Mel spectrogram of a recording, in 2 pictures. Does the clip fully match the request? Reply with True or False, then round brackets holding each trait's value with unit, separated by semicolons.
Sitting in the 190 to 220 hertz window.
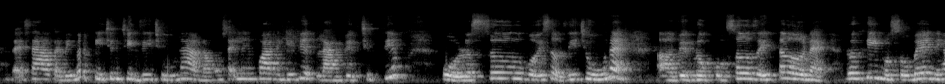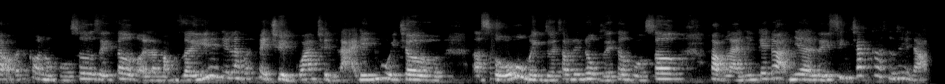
False (230 Hz)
